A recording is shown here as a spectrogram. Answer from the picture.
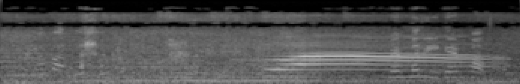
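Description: A high-pitched voice holds one long, slightly falling note for under two seconds, starting about halfway through, over a steady low hum.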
